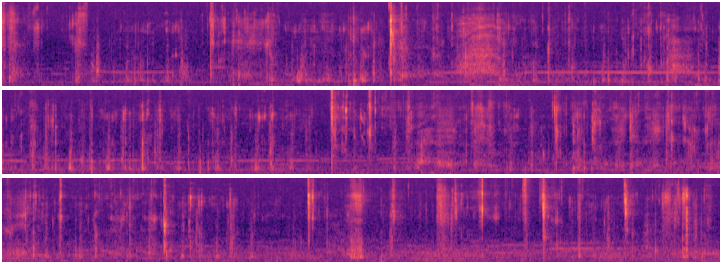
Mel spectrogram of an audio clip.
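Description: Close-miked biting and chewing of a piece of meat in peanut soup: many short, wet mouth clicks all through, with a few sharper, louder ones.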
